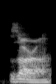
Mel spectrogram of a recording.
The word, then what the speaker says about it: Zahra: I'm pronouncing that right. I didn't check, but is it Zahra? Zahra. That's fine.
